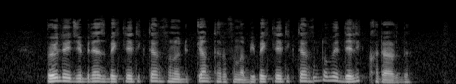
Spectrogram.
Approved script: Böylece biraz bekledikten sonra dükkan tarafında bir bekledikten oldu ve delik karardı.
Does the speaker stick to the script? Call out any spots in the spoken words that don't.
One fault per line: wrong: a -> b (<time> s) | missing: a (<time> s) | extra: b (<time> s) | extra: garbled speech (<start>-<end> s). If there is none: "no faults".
no faults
